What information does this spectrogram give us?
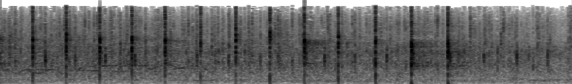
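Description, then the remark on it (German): An audience at a book event applauds warmly for guest author Christopher Golden, joined via Skype from the USA, a dense wash of many hands clapping steadily with a few sharper, louder claps standing out, sustained throughout without any talking. “Ich bitte noch einmal um einen herzlichen Applaus für unseren Gast aus Amerika, Christopher Golden.”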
